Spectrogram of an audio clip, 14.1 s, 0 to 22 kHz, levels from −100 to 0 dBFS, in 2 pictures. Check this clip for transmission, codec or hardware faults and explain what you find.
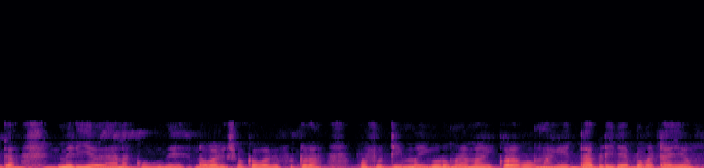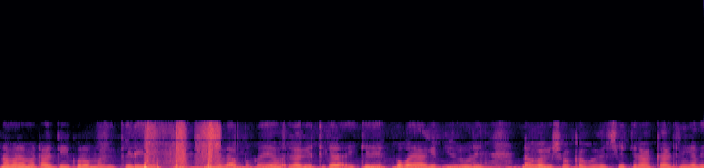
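Heavy MP2 compression runs through the whole speech clip, likely from a low-bitrate Layer II encode near 32 kbps. Starved sub-bands switch off, leaving nothing above 6.1 kHz, a dull sound with gurgling, granular distortion.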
